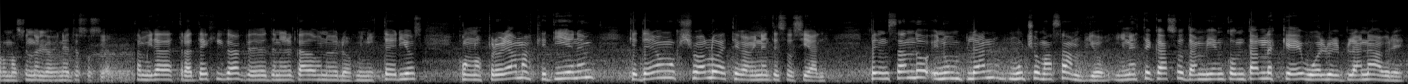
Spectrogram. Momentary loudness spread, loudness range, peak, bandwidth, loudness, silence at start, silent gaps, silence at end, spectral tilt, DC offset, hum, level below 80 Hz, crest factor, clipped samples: 6 LU; 3 LU; -2 dBFS; 11 kHz; -18 LUFS; 0 s; none; 0 s; -5.5 dB/octave; under 0.1%; none; -66 dBFS; 14 dB; under 0.1%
